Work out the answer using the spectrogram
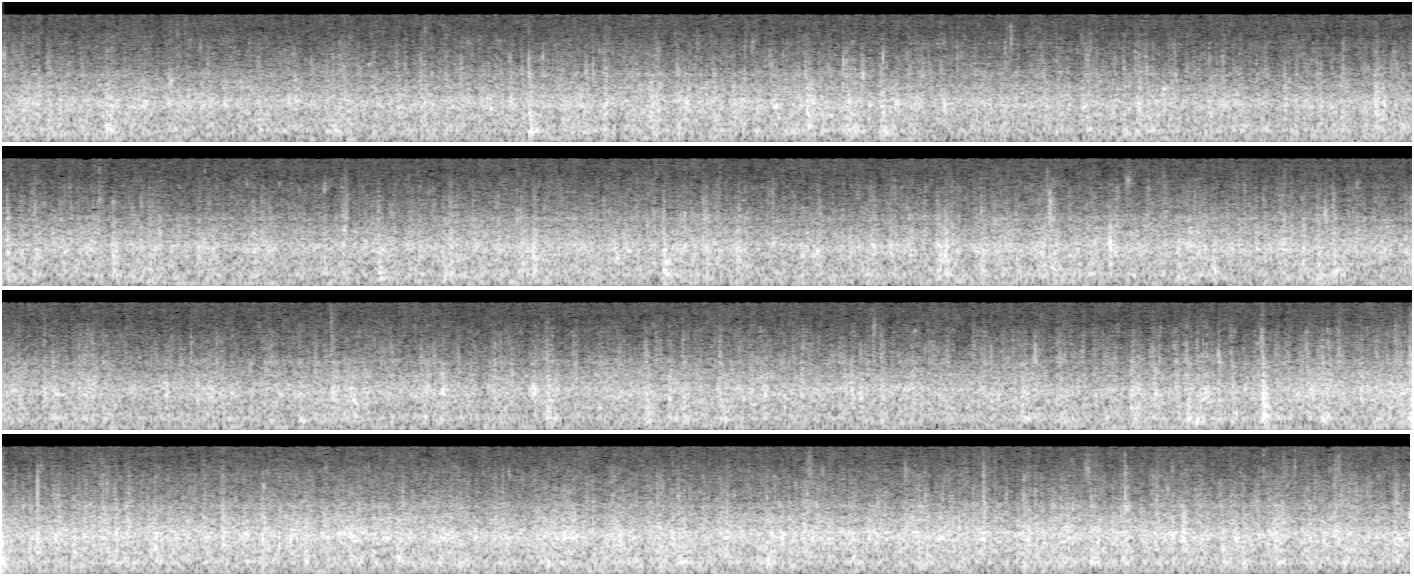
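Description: Steady rain falling, an even hiss that grows a little louder about two-thirds of the way through.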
